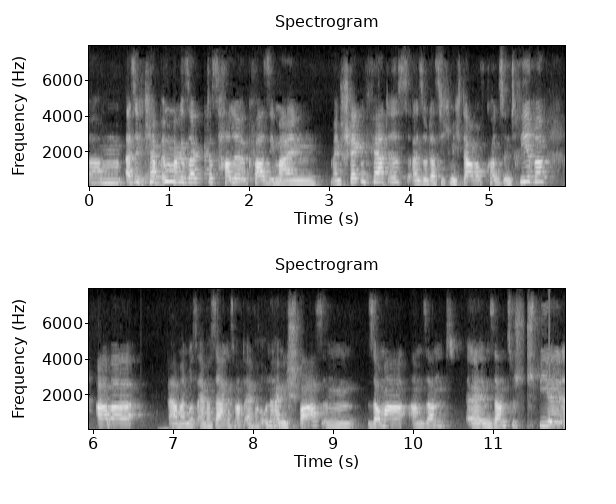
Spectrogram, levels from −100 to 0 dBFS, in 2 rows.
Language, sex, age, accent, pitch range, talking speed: German, female, 20-39, German, 210-245 Hz, 190 wpm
